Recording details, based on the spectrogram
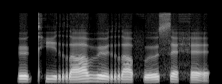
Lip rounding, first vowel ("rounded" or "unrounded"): rounded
